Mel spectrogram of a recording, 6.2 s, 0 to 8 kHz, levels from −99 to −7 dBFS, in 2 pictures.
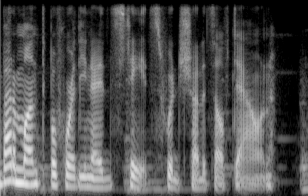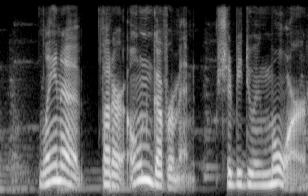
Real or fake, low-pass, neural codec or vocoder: fake; 7.2 kHz; vocoder, 44.1 kHz, 128 mel bands every 512 samples, BigVGAN v2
